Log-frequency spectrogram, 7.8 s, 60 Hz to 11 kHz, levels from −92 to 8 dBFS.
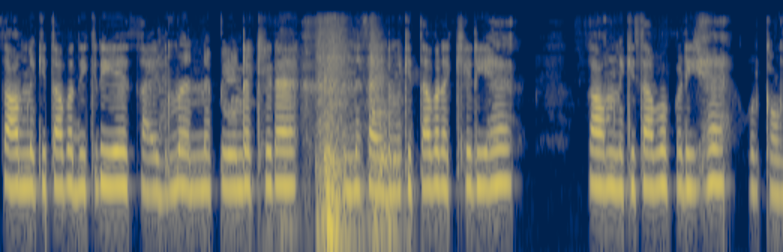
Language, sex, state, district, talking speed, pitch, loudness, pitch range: Rajasthani, female, Rajasthan, Churu, 185 wpm, 235 Hz, -18 LUFS, 225-240 Hz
